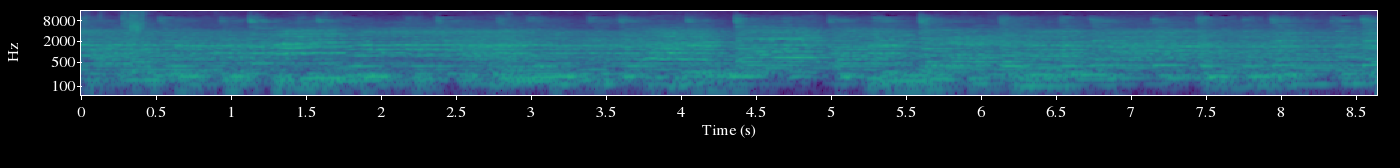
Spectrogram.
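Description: A choir singing gospel music.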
